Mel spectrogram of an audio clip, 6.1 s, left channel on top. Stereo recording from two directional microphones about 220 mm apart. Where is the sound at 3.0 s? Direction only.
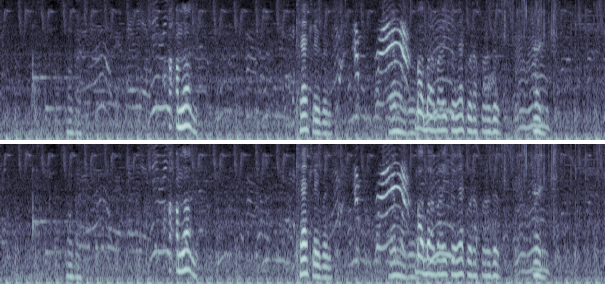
25° right (ahead or behind).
